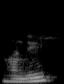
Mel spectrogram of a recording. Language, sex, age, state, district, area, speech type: Hindi, male, 30-45, Rajasthan, Jaipur, urban, conversation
